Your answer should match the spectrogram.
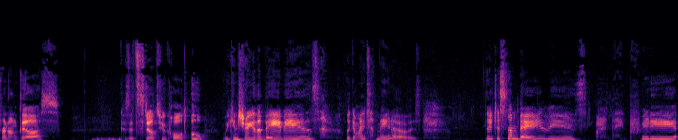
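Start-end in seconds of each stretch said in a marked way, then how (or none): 2.9-6.3 high, delighted show-and-tell; bubbling over about the seedlings; excited. Real, not acted. Showing off baby plants. 7.3-10.2 cooing whisper. Real, not acted. Cooing over seedlings.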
